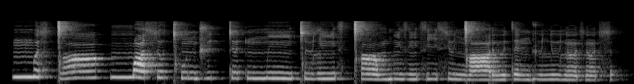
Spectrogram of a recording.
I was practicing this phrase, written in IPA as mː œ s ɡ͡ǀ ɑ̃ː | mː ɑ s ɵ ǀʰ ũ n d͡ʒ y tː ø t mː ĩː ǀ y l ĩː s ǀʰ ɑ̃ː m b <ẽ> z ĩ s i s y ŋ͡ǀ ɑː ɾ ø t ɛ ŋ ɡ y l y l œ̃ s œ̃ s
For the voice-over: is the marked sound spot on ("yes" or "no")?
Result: no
